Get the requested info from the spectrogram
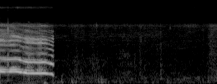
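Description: A person's long, high-pitched scream of "Ah!", falling slightly in pitch as it cuts off about half a second in. After that there is only quiet room tone.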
